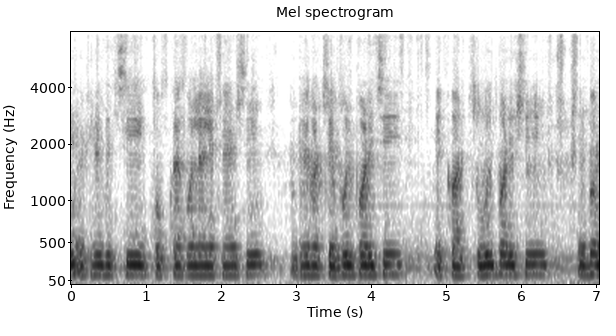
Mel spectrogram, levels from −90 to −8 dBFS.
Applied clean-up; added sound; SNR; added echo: neural separator model SepFormer DNS4.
